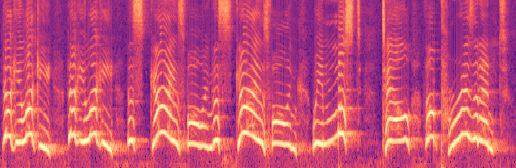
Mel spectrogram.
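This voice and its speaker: A man's voice: very high voice, expressive, unhurried, few pauses, pitched above the performer's own voice. A man voicing a dim, panicky storybook chicken, squawking alarmed cries over and over. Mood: frantic alarm. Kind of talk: storybook read-aloud character voice.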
